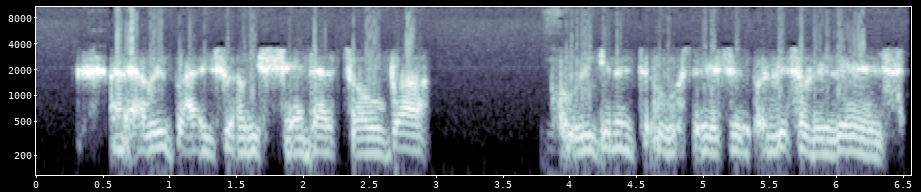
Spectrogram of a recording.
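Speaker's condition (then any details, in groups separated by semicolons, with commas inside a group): Throat cancer; long recovery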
